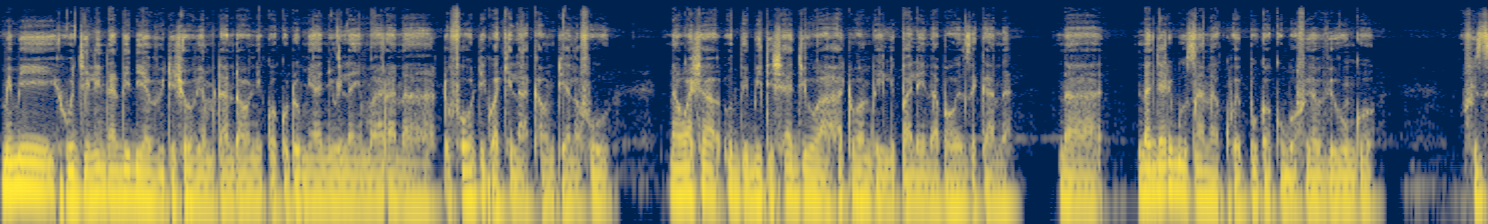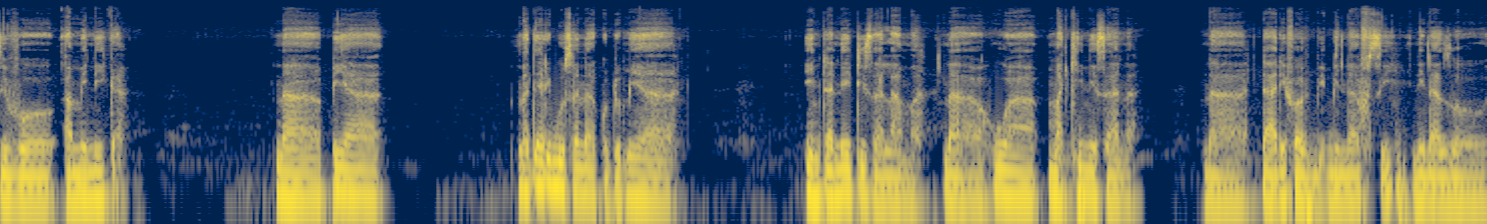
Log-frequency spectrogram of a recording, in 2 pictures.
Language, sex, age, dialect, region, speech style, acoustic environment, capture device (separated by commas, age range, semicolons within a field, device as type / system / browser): Swahili, male, 25-34, Kenya - Nairobi Sheng-influenced, Kenya, relaxed, nature, mobile / Linux / Chrome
